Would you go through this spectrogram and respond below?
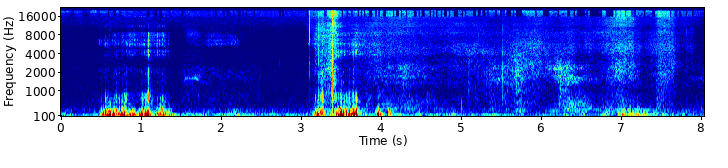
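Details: Sleeping Victorian Bulldog puppy snoring: low, rough snorting breaths in a soft, irregular pattern.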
